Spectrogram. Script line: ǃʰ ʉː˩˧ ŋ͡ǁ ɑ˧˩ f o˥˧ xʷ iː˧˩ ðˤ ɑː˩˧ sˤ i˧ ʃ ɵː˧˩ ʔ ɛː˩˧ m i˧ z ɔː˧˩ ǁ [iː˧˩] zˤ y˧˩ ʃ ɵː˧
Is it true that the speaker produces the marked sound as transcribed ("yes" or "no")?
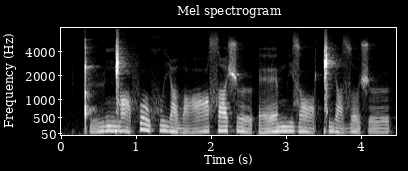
yes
